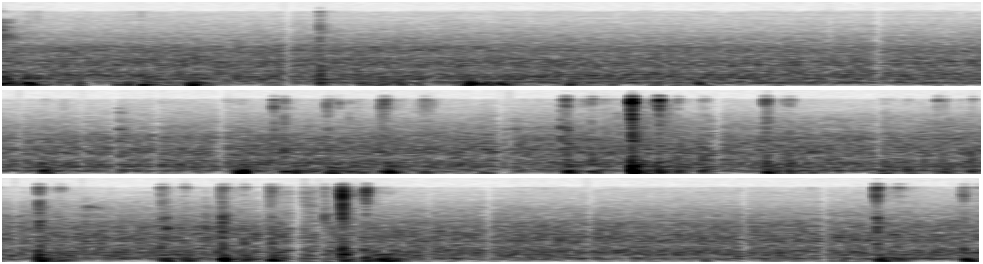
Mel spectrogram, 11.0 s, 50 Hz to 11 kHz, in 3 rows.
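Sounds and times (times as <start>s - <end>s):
steady background hiss: 0.0s - 11.0s
keyboard keystroke clicks: 4.6s - 8.8s, 10.6s - 11.0s.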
